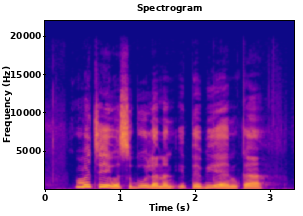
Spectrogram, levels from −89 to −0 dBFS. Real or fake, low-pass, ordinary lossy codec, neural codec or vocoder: real; 19.8 kHz; none; none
